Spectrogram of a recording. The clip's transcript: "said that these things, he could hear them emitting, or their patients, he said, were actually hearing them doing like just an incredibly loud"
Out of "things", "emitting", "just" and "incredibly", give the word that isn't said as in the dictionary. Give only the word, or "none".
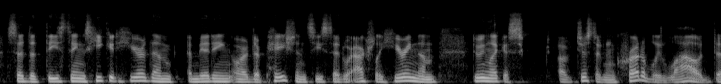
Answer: none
